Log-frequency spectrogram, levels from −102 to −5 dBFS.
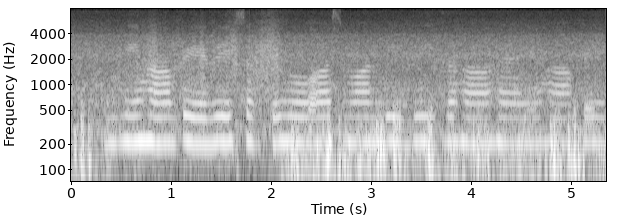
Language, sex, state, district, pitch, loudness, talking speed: Hindi, female, Haryana, Jhajjar, 205 Hz, -16 LUFS, 135 wpm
